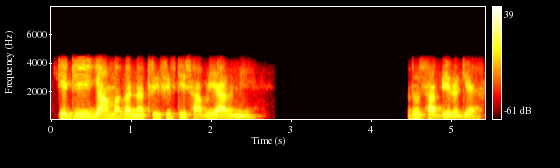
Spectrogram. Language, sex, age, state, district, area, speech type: Manipuri, female, 60+, Manipur, Ukhrul, rural, conversation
